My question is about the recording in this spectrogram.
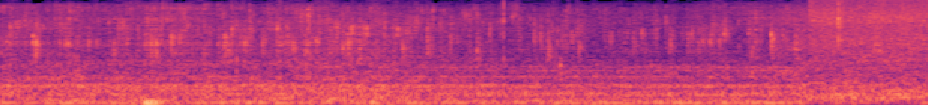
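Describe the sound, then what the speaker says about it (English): Water runs steadily down a tub and shower drain, a continuous close hiss and gurgle with a brief thump early on and a brighter splash-like wash at the end. "we've been running the drain for a little while here"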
